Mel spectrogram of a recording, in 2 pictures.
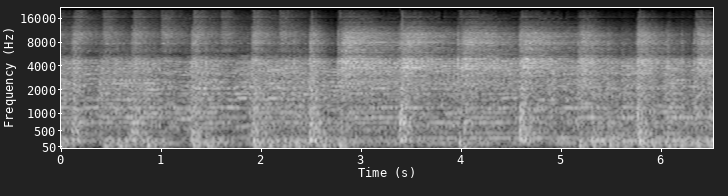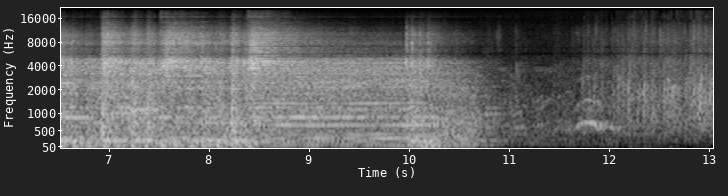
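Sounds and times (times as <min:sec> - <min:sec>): drum and cymbal hits: 0:00.0 - 0:09.1
distorted electric guitars: 0:00.0 - 0:10.9.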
